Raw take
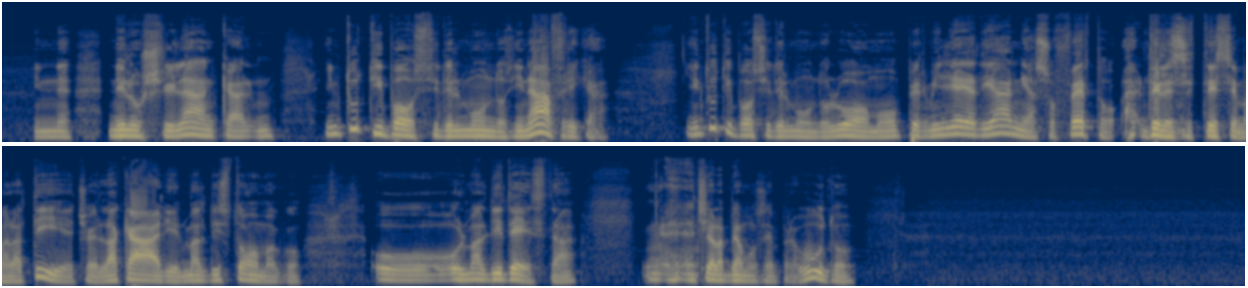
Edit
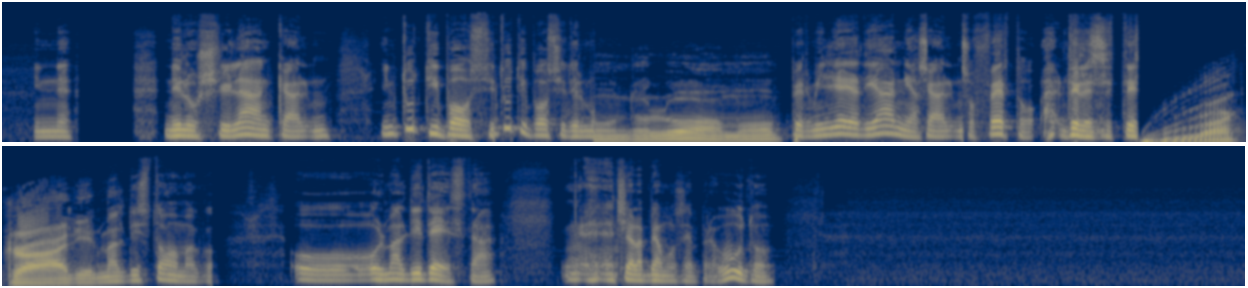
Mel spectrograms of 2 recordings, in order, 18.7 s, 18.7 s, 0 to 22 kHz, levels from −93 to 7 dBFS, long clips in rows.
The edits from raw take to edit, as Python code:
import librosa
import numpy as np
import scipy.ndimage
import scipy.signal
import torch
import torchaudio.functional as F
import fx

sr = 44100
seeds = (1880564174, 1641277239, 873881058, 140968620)

y = fx.edit(x, sr, fx.insert_silence(at_s=0.57, length_s=0.42),
    fx.duplicate(start_s=1.68, length_s=0.27, to_s=7.81),
    fx.cut(start_s=3.27, length_s=1.96),
    fx.speed_span(start_s=5.98, length_s=0.78, speed=0.54),
    fx.tape_start(start_s=9.12, length_s=1.88),
    fx.fade_in_span(start_s=11.51, length_s=0.8), tone=tone)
